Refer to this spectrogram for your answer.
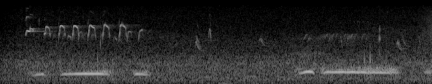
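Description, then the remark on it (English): Eurasian collared doves coo in a spring courtship duet, one lower pitched and the other higher: two smooth, low, drawn-out coo phrases separated by a short pause, with thin high chirps from smaller birds in the background. “That's a collared dove, isn't it? Yeah, it's a courtship unit. I love Eurasian collared doves.”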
